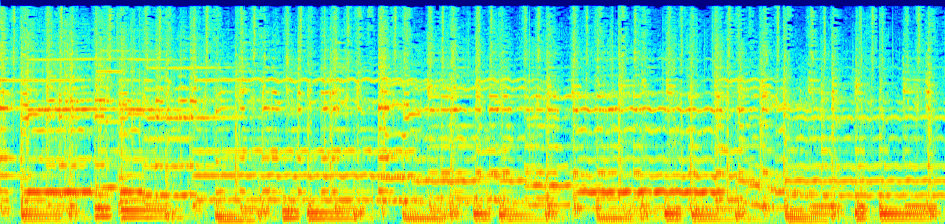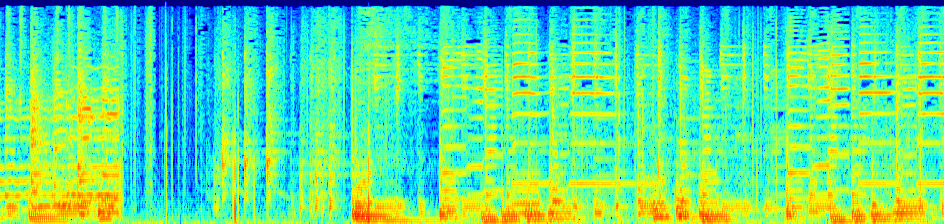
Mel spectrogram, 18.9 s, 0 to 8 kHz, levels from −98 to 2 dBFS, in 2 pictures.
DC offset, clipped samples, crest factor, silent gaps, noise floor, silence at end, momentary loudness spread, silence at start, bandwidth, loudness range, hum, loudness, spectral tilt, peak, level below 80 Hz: under 0.1%; under 0.1%; 18 dB; none; -39 dBFS; 0 s; 10 LU; 0 s; 7.6 kHz; 5 LU; none; -17 LUFS; -5.5 dB/octave; 0 dBFS; -28 dBFS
